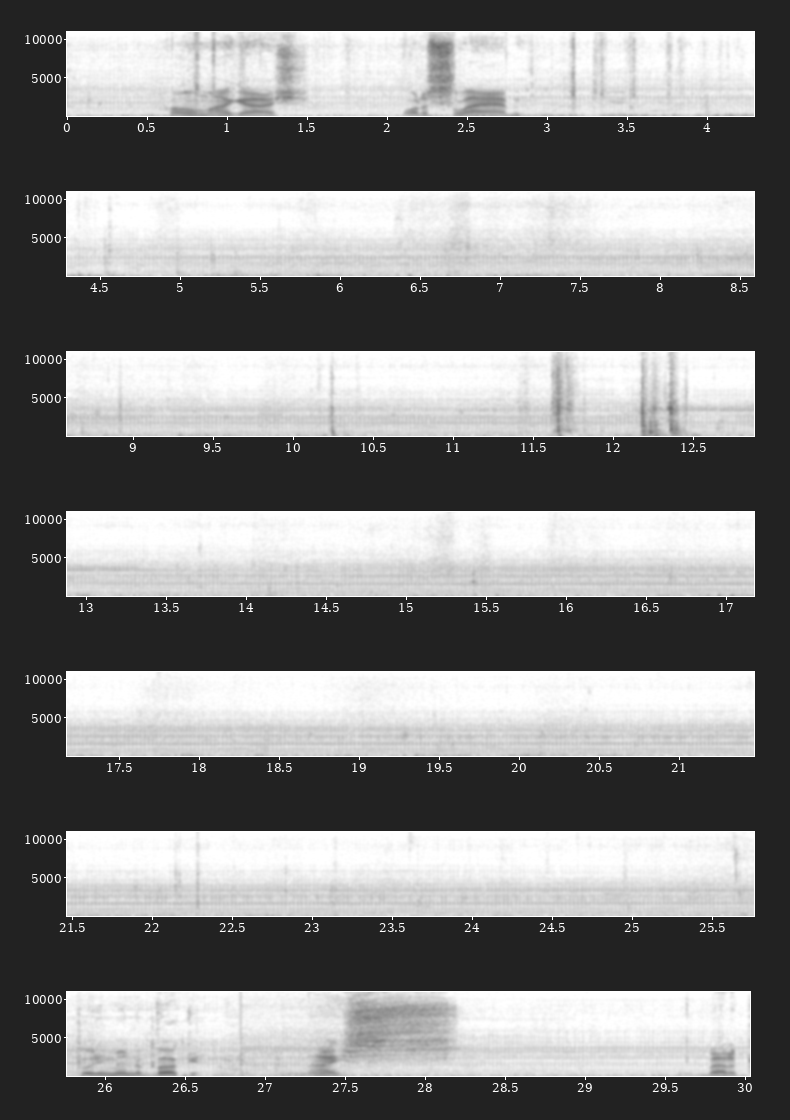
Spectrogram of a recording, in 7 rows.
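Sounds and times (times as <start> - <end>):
steady hum and low rumble: 0.0 - 30.0
sharp knocks on a boat: 10.2 - 10.4, 11.4 - 12.6.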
